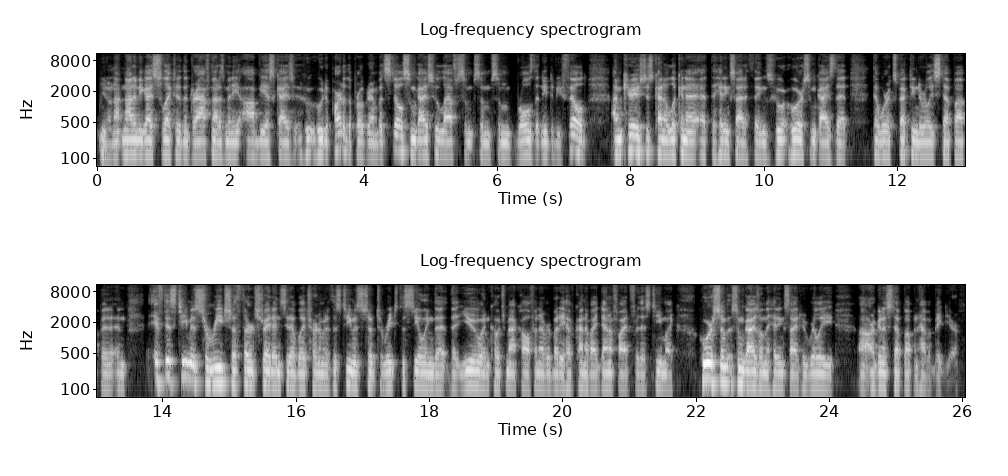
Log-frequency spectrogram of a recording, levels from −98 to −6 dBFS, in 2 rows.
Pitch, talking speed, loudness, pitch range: 105 Hz, 280 wpm, -25 LUFS, 105-115 Hz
